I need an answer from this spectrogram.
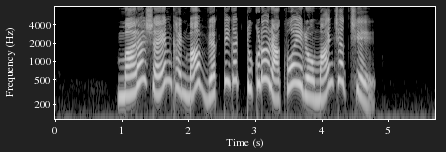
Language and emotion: Gujarati, happy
